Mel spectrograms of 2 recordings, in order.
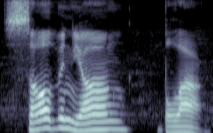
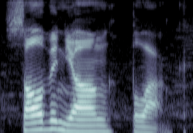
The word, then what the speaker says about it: Sauvignon Blanc: a bottle of chardonnay chardonnay that's how you pronounce chardonnay all right moving on to the next we have sullivan yong blanc i say again sullivan yong blanc hey bartender i'll take a glass of sauvignon blanc what would you like to drink i'll drink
